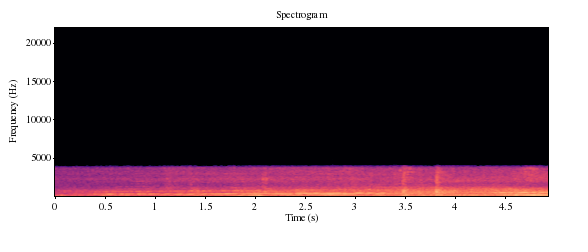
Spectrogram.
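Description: Echizen Railway electric railcar moving past close by, its motor whine rising steadily in pitch as it picks up speed and growing louder, with a few sharp clacks of the wheels over rail joints in the second half.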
